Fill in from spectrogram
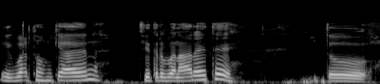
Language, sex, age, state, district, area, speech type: Hindi, male, 30-45, Uttar Pradesh, Jaunpur, rural, spontaneous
